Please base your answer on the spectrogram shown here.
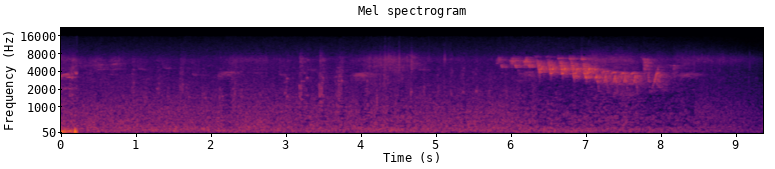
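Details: At its nest, a middle spotted woodpecker (Dendrocopos medius) gives thin, high ticking chirps several times a second, then a loud, buzzy chattering burst near the end, over steady background hiss.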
